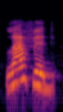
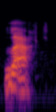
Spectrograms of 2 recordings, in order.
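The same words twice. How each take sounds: First: The ending is said as an extra syllable. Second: The ending is a plain t sound. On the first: The speaker calls it wrong. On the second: The speaker calls it right.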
